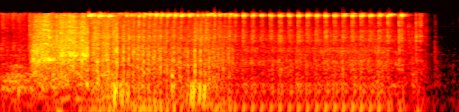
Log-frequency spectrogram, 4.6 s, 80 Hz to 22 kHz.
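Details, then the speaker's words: Stock Kawasaki KLR 650 single exhaust after first holes punched in the muffler: starts and settles to about four beats a second with a thin high chirp on each pulse; muffler chirp persists. "All right, time to make more holes, because there wasn't any smoke, and the chirp is still there."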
